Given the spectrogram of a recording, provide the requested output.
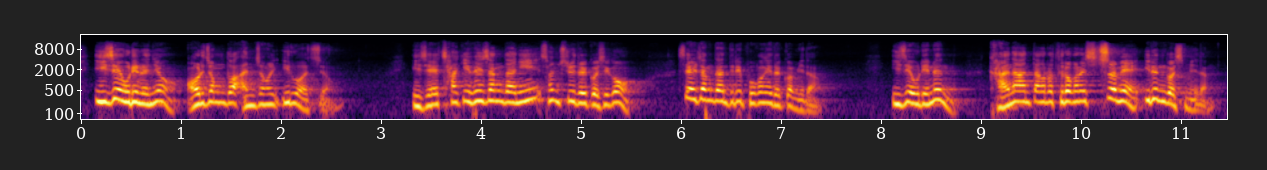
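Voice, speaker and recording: In a room with audible echo, a man with a high pitch talks at a fairly quick pace and ordinary pitch variation. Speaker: pastor and theology professor. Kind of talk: sermon. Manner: fast.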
